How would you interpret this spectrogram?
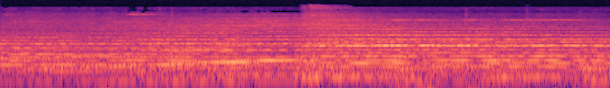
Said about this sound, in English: Now I can hear the timpani. That's better.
